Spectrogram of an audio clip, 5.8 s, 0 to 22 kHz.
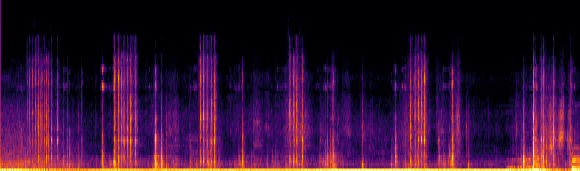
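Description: A ratchet with a 27mm socket tightens a crankshaft bolt on a Dodge 3.6L engine, giving repeated close clicking bursts in uneven strokes over a low background hum.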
